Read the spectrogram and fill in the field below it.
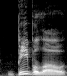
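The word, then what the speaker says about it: bibelot: okay i like it uh anyways be below b below the actual definition is a small household ornament or decorative object and it is spelled l o b-i-b-e-l-o-t b below or just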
